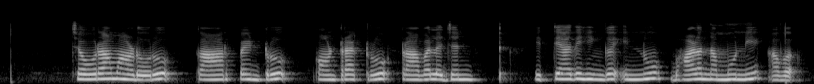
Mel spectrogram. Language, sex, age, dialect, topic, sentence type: Kannada, female, 41-45, Dharwad Kannada, banking, statement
